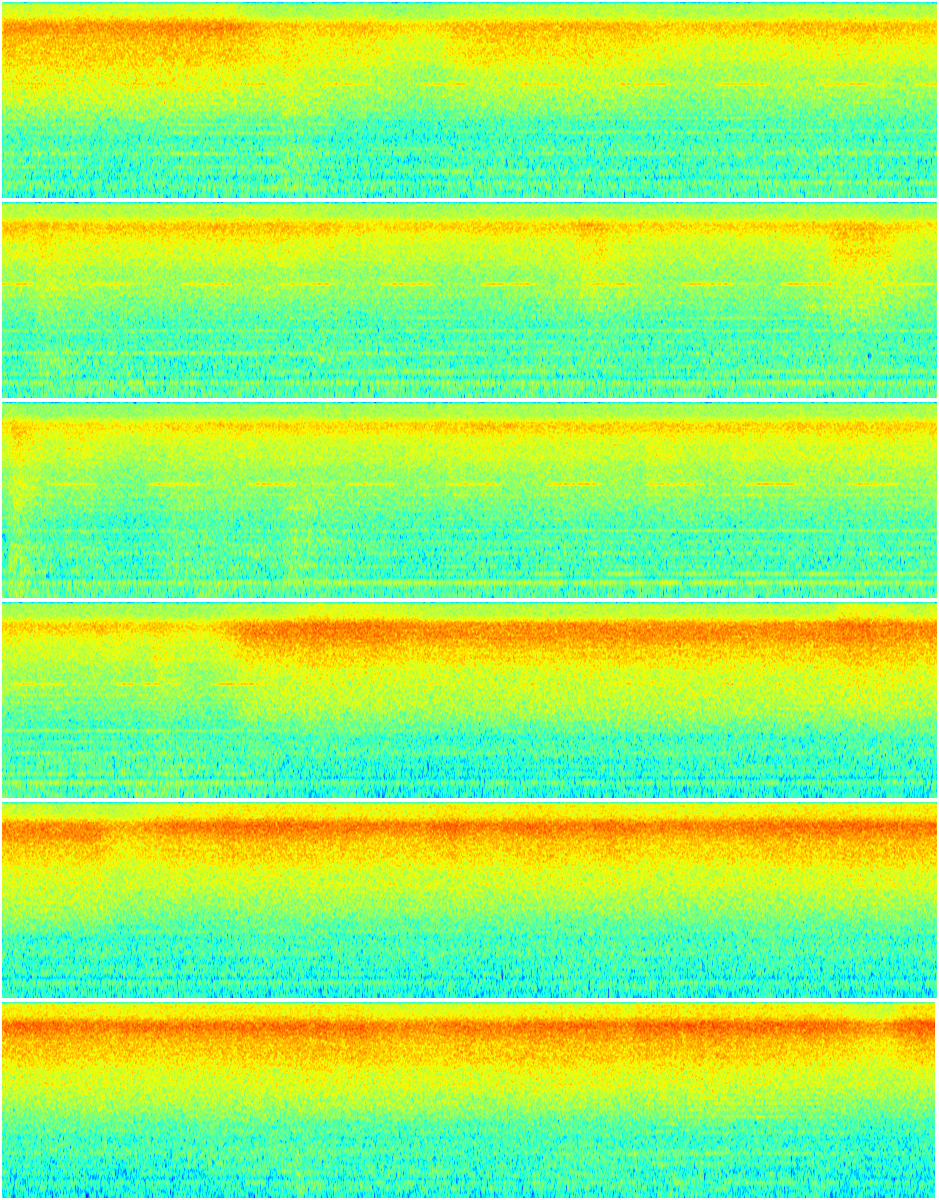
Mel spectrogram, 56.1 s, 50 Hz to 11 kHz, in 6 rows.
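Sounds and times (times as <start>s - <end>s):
die casting machine humming: 0.0s - 56.0s
high beeps: 3.2s - 30.6s.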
